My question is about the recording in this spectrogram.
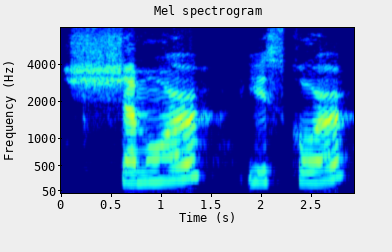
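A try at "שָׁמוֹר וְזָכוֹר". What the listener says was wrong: That's a vav. Vizachor. Zion.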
